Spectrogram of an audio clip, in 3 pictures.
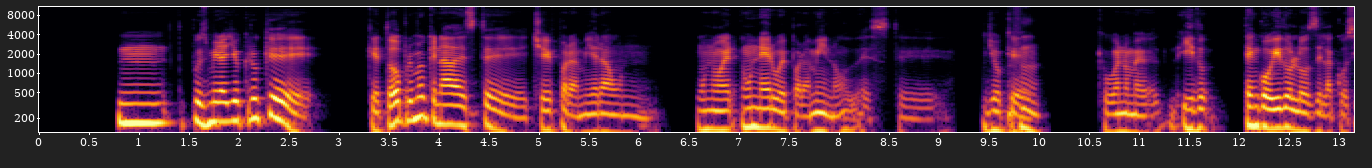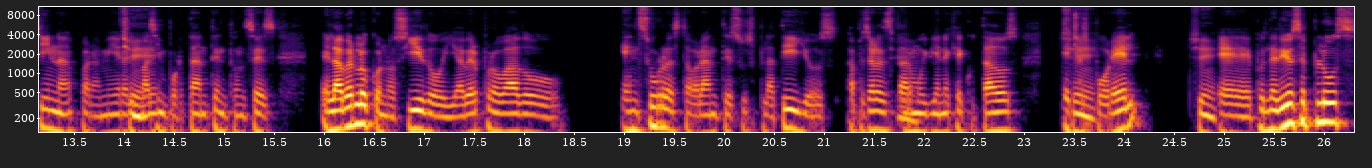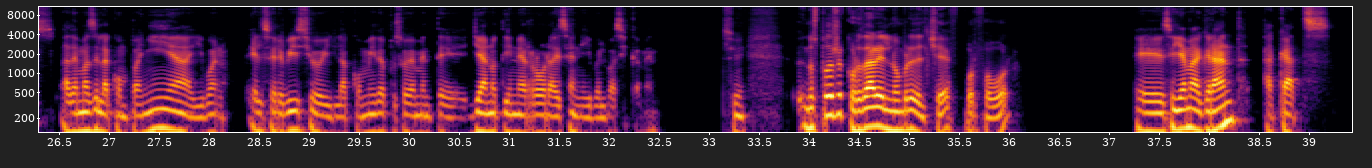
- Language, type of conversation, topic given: Spanish, podcast, ¿Cuál fue la mejor comida que recuerdas haber probado?
- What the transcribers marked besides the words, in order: none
